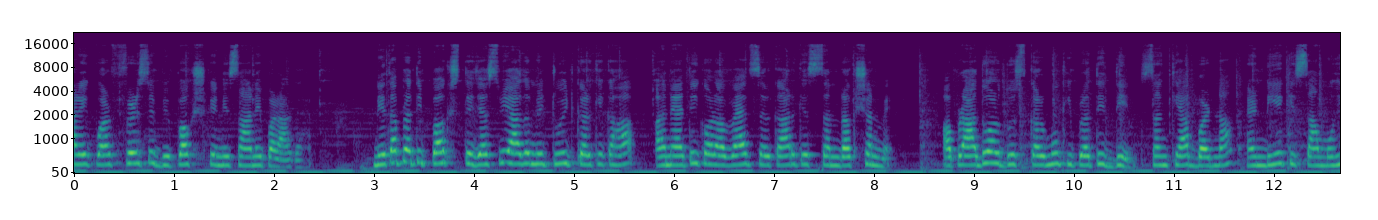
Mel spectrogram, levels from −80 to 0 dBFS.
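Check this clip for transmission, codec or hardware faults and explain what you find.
Nothing in the clip points to a transmission, codec or hardware fault. No dropout, glitch or other disturbance can be heard anywhere in the audio.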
